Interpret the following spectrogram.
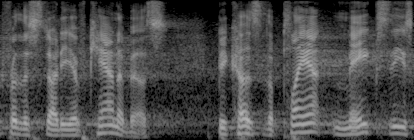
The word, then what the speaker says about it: cannabis: And you notice that in Greek, the accent is on the first syllable as opposed to Spanish. So we say cannabis rather than cannabis.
